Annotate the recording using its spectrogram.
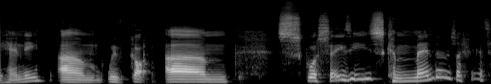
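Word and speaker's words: Skorzeny: come in really handy um we've got um scorsese's commandos i think that's how you say it scorcini oh scott zaney yeah yeah germans that's that's a good way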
